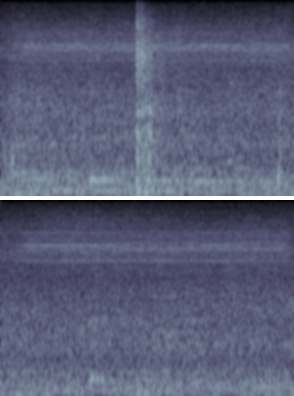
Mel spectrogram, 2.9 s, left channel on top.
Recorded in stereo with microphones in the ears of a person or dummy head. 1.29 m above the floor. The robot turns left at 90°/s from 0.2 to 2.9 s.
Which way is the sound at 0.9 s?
35° left (ahead or behind).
